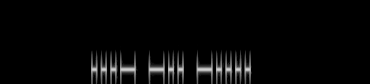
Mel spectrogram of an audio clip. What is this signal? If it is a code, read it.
Morse code, heard as a keyed tone, about 25 wpm, 700 Hz. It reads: VD6
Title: Three Challenging Letter-Number Combinations 25wpm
